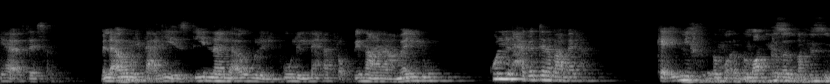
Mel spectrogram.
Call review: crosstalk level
present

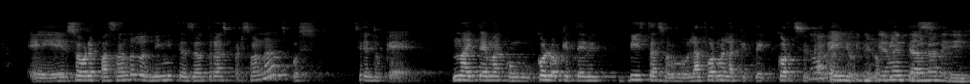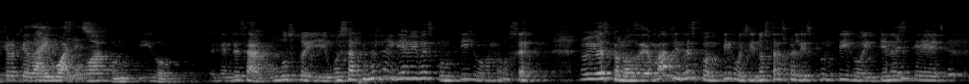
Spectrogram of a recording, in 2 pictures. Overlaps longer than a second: present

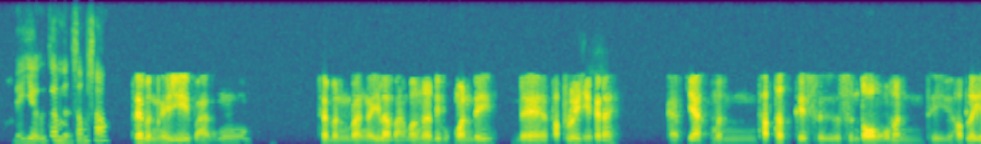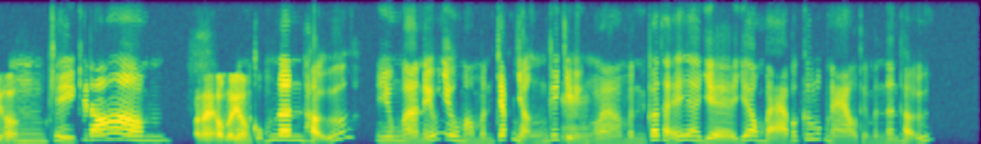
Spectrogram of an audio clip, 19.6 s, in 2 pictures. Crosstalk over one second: none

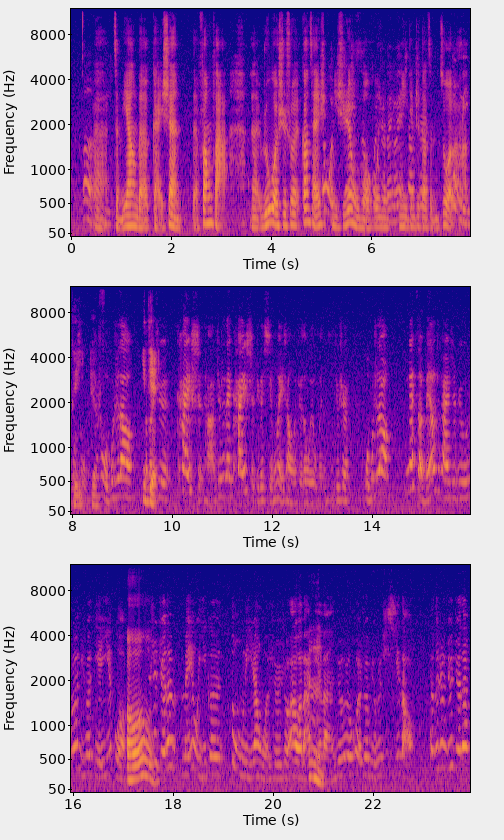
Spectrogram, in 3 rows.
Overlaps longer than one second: present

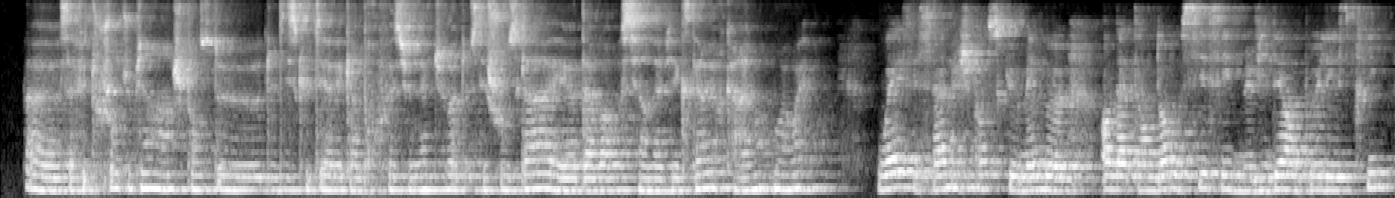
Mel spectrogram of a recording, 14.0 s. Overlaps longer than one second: none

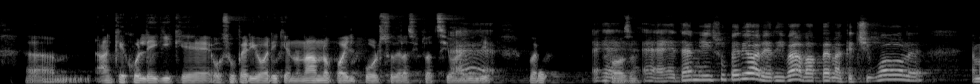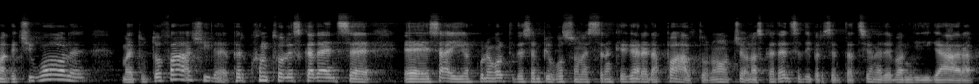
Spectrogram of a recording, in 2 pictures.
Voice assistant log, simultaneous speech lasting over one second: none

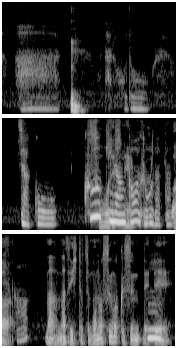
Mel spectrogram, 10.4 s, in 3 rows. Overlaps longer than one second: present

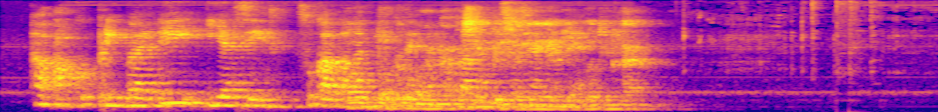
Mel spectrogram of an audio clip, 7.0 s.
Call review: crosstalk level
present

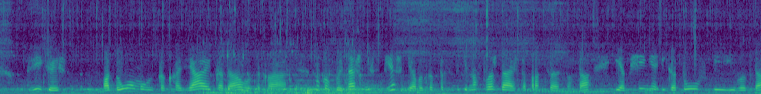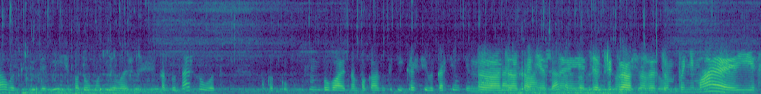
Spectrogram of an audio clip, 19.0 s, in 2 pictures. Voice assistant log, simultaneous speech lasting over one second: present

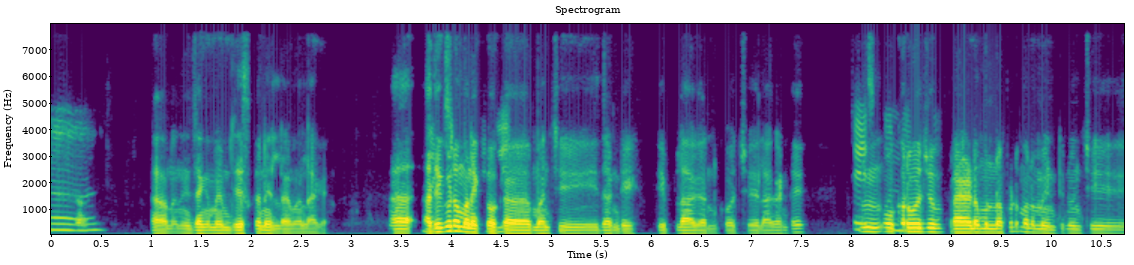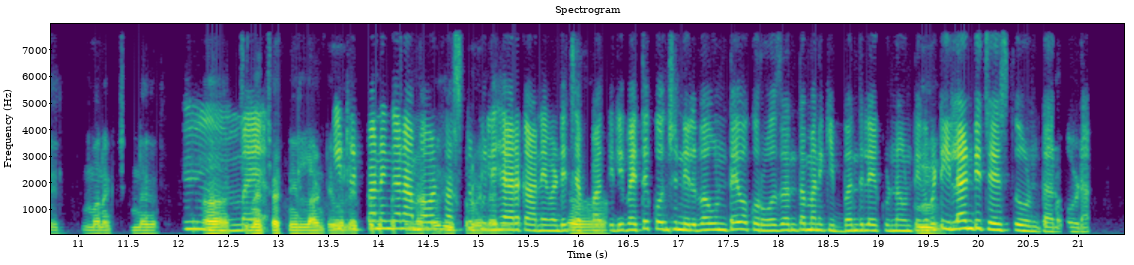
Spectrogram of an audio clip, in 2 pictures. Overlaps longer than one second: present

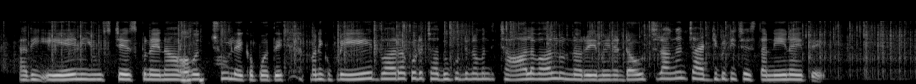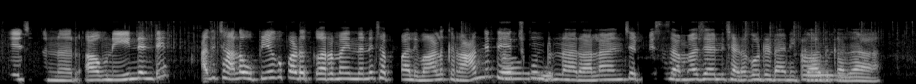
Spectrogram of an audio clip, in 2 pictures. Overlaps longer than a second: none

